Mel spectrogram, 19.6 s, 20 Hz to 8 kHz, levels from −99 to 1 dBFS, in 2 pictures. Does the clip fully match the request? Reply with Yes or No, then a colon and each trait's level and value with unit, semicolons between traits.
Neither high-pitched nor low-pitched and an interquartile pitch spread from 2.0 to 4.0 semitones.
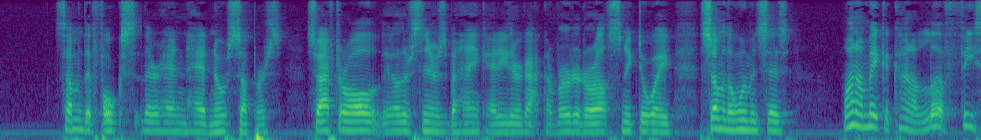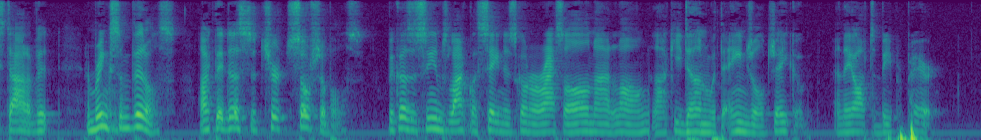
Yes: medium, 145 Hz; average, 2.8 semitones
